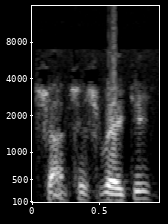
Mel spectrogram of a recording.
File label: it is sunny, russian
